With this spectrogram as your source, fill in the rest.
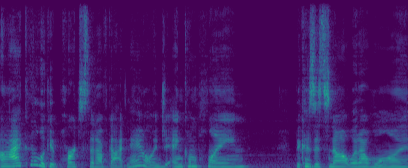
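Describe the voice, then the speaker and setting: At a fairly slow pace, a woman with a medium-pitched voice speaks in a bright, sharp tone with ordinary pitch variation. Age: 60s. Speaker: spiritual self-help vlogger. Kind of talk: casual vlog monologue. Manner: halting.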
